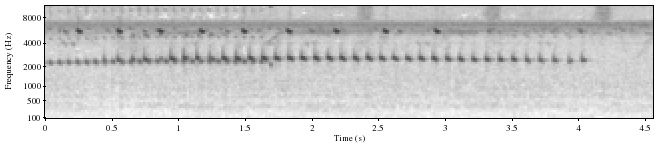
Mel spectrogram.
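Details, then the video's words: Olive-crowned crescentchest (Gallito de collar), subspecies Melanopareia maximiliani argentina, singing: a long rapid run of clear piping notes, about seven per second, rising slightly then holding steady, over a constant high insect-like ticking and hiss. "GALLITO DE COLLAR / OLIVE-CROWNED CRESCENTCHEST SINGING"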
